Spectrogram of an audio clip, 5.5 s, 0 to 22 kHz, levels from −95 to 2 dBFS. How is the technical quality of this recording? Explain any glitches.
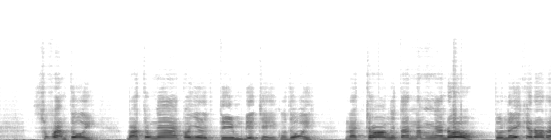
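The recording has one fault, channel delay (comb filtering), which runs for the whole clip. One channel lags the other by about 1.5 ms, and when the two are folded to mono, shared content cancels at evenly spaced frequencies, the first near 300 Hz. The result sounds hollow and phasey. Unlike a flanger's moving sweep, these notches stay fixed, so the coloration never shifts or swirls.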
